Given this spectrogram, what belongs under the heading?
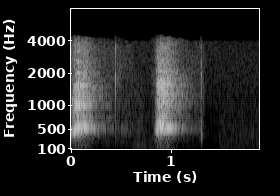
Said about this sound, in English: You'll have to pardon me. I have a barking dog in the background here.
